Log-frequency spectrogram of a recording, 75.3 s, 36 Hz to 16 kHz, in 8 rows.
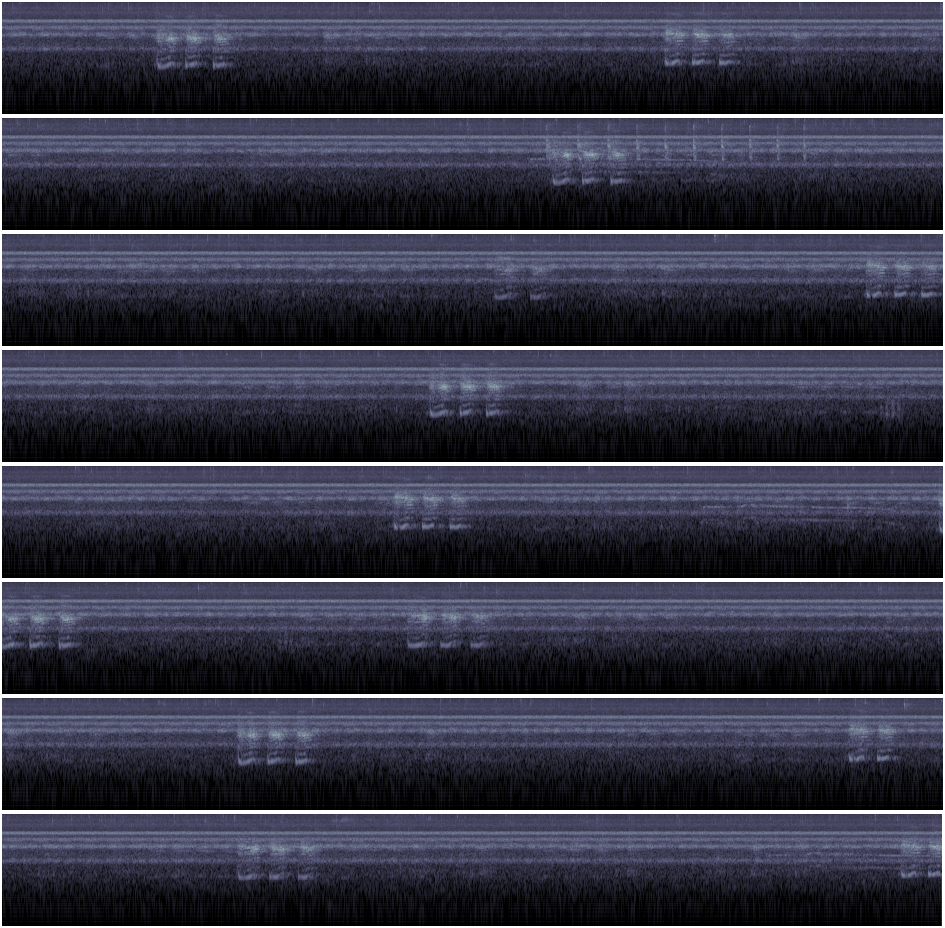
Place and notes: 綠屋民宿, 桃米里 Nantou County - Early morning
Crowing sounds, Bird calls, Frogs chirping, Early morning
Zoom H2n MS+XY
Puli Township, Nantou County, Taiwan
